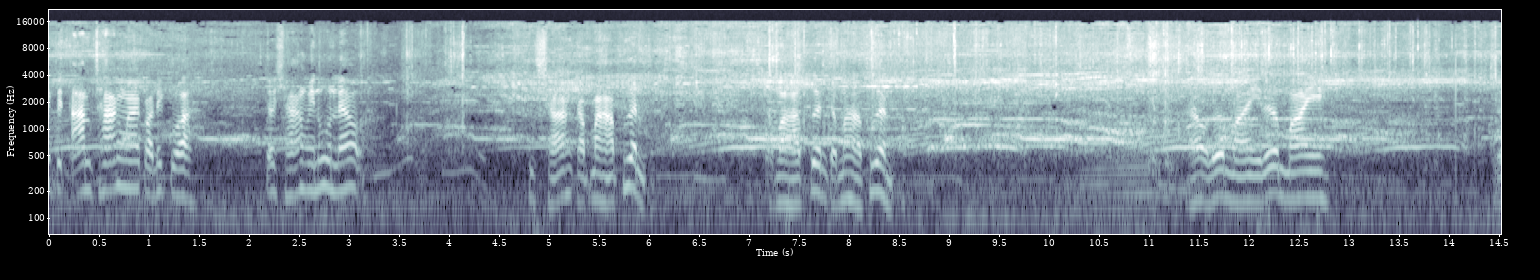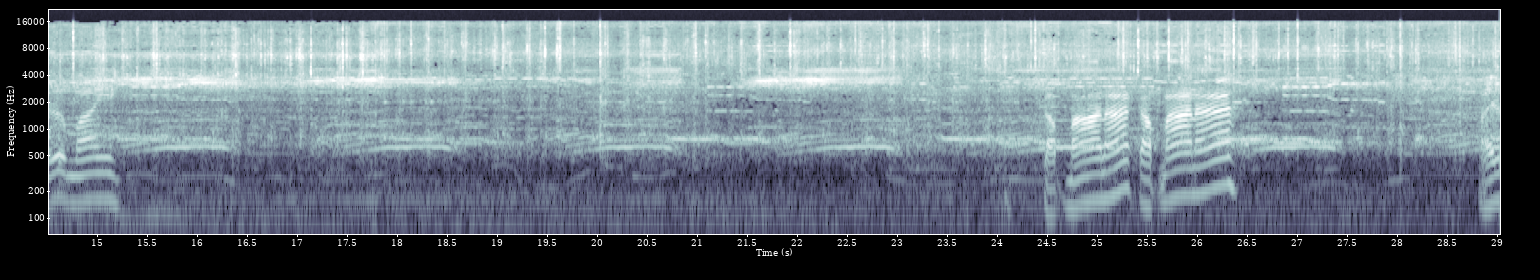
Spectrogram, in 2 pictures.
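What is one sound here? Battery-powered toy animals play squeaky electronic animal calls and jingles.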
